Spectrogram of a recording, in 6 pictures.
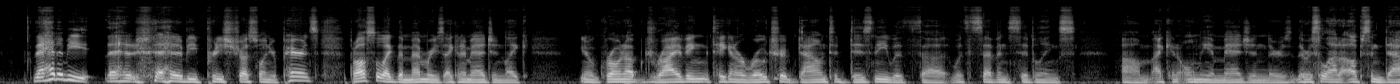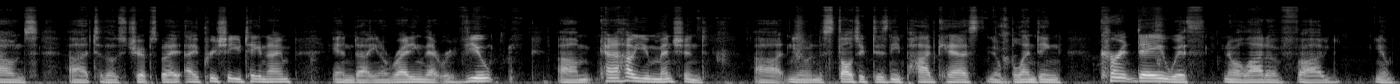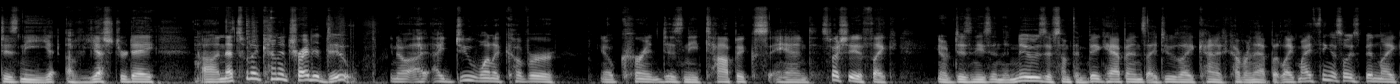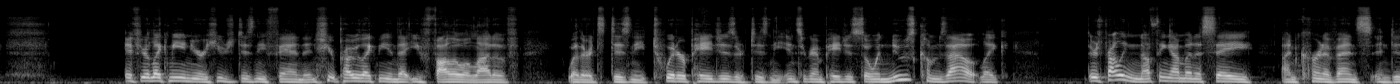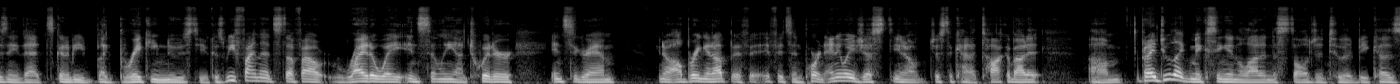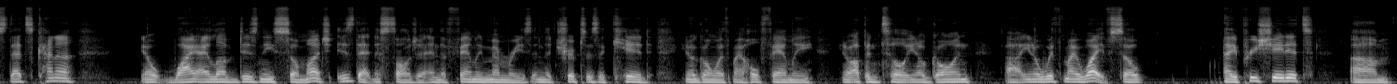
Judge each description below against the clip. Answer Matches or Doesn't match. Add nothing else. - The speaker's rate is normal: Doesn't match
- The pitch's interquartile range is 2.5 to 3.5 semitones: Matches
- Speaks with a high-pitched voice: Doesn't match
